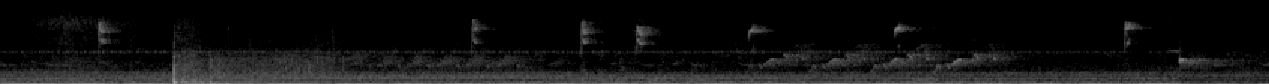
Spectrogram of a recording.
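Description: Small birds chirping repeatedly, with a quick run of falling chirps in the middle, over a steady low rumble that fades near the end. One sharp click a little after a second in.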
